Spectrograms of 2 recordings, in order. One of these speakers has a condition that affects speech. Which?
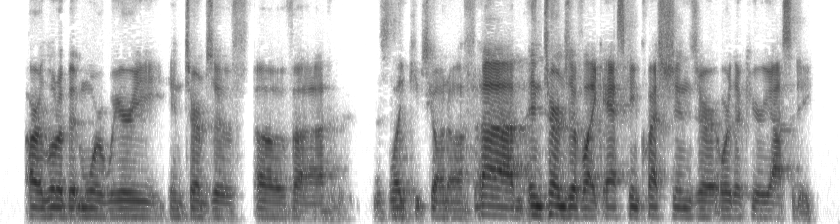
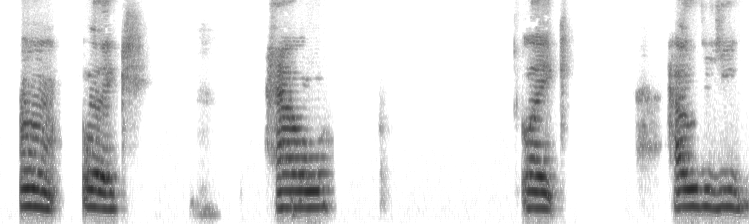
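The second: cerebral palsy; wears braces.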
